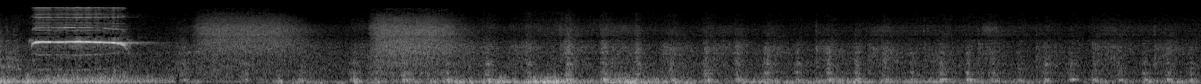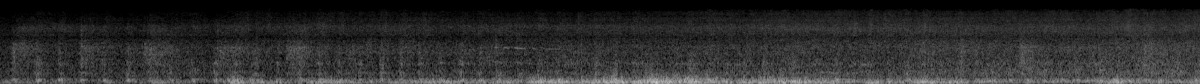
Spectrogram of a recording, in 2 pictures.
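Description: A narrow-gauge steam locomotive gives one short whistle blast just after the start. Steam then hisses in two bursts, and the locomotive pulls its train away with a low, pulsing rumble.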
